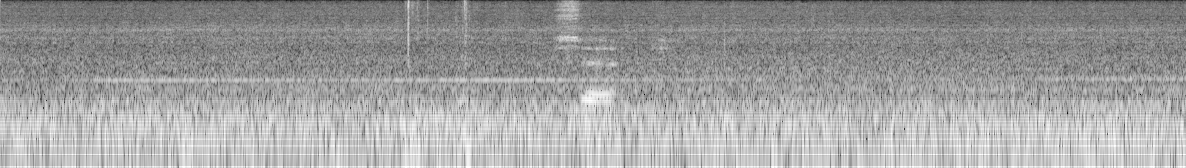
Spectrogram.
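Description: A car drives along a motorway with a steady low road rumble from inside.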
